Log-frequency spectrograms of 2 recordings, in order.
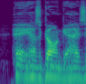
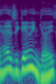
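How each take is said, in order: First: It is said in a Batman-style voice. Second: It is said in a bumbling British accent.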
